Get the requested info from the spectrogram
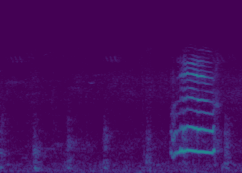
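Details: Cat producing one strong, steady, tonal meow of about half a second, preceded by a few faint rhythmic taps in a quiet room.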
